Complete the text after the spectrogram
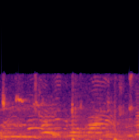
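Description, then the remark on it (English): A basketball is bounced once on the court by a BYU player at the Marriott Center, a short, dull thud rising above a steady murmur of crowd noise and indistinct voices. “Luke bounces once.”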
